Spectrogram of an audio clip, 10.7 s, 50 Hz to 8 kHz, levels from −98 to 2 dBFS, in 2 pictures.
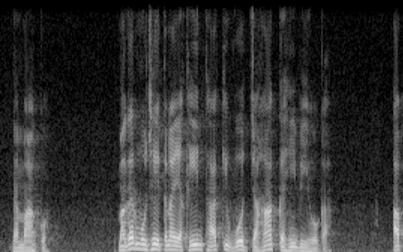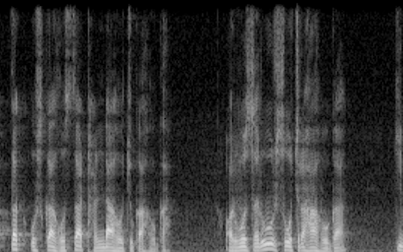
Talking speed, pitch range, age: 150 wpm, 95-130 Hz, 40-59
